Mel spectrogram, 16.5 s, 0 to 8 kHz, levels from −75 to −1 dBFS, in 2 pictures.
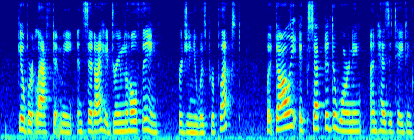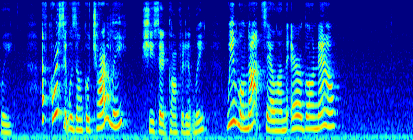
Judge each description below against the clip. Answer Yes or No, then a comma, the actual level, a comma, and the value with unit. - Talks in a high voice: Yes, high, 205 Hz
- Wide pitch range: Yes, wide, 5.7 semitones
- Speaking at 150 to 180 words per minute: No, average, 140 wpm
